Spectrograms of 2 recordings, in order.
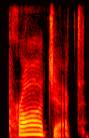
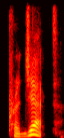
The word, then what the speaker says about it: project: And the same with number 13. The noun is project, and the verb, project.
